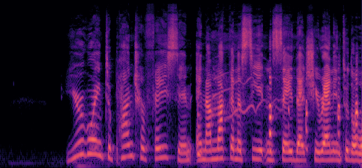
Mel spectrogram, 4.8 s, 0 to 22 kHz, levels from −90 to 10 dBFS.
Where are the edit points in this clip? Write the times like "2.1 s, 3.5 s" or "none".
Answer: none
